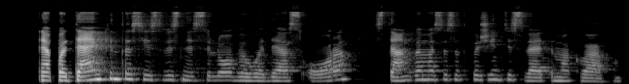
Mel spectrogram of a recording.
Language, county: Lithuanian, Vilnius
